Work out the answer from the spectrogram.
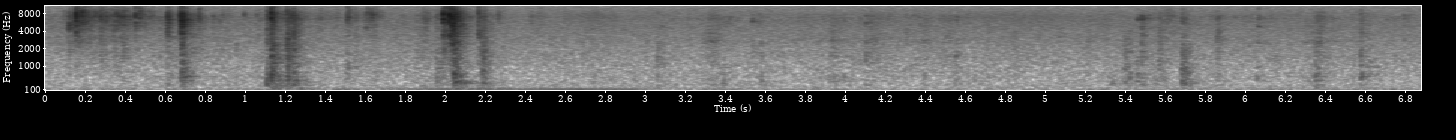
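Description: Biting into and chewing a Subway steak and cheese footlong sandwich. There are several sharp crunches in the first two seconds, then softer, scattered mouth clicks of closed-mouth chewing.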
